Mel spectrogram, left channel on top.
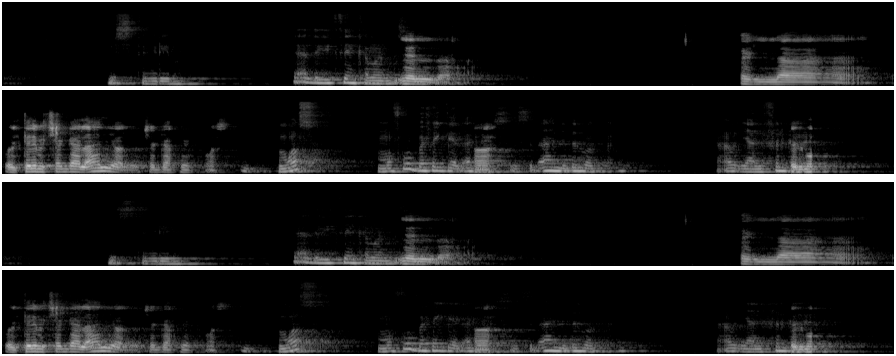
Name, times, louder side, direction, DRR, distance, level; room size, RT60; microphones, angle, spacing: voice 1, 1.1-1.8 2.9-4.0 11.3-12.1 12.7-15.2 16.1-17.0, left 2 dB, 85° left, 6 dB, 1.4 m, -33 dB
voice 2, 4.0-4.6 7.4-8.7 8.9-11.2 13.6-13.8 16.8-17.0, left 2 dB, 45° left, 13 dB, 1.0 m, -29 dB
25.0 x 22.5 x 8.4 m, 1.4 s
head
